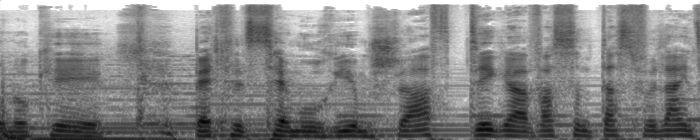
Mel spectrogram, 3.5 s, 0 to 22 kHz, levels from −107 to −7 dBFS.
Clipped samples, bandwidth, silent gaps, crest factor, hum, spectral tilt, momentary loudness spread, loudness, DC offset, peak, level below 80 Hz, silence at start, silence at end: under 0.1%; 19 kHz; none; 16 dB; none; -5.5 dB/octave; 5 LU; -20 LUFS; under 0.1%; -2 dBFS; -30 dBFS; 0 s; 0 s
